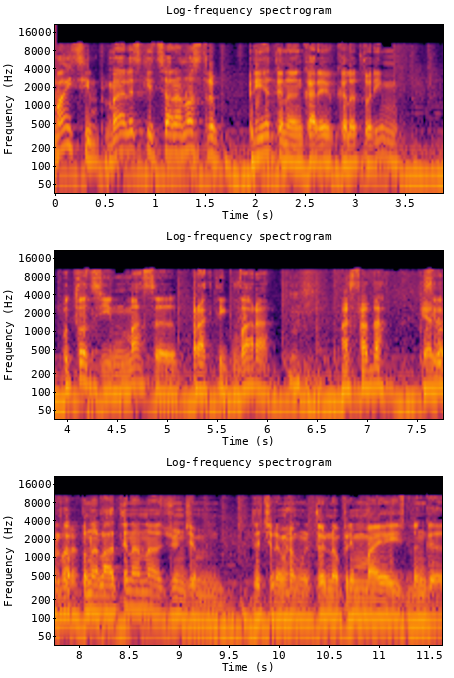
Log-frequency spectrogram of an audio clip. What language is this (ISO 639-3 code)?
ron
